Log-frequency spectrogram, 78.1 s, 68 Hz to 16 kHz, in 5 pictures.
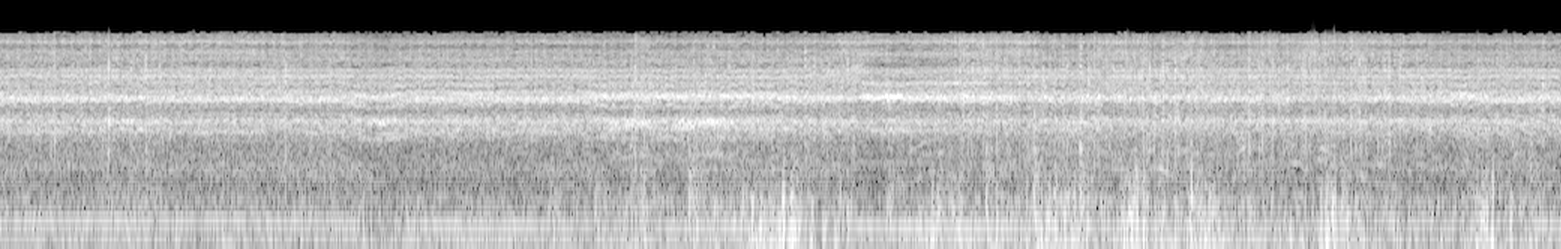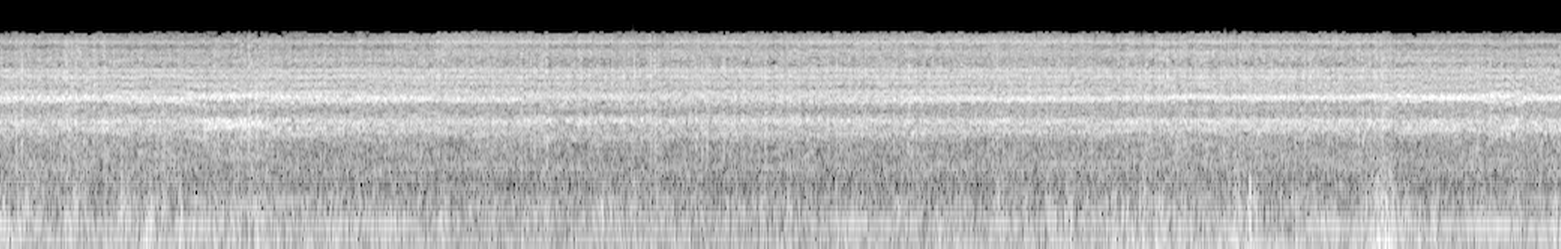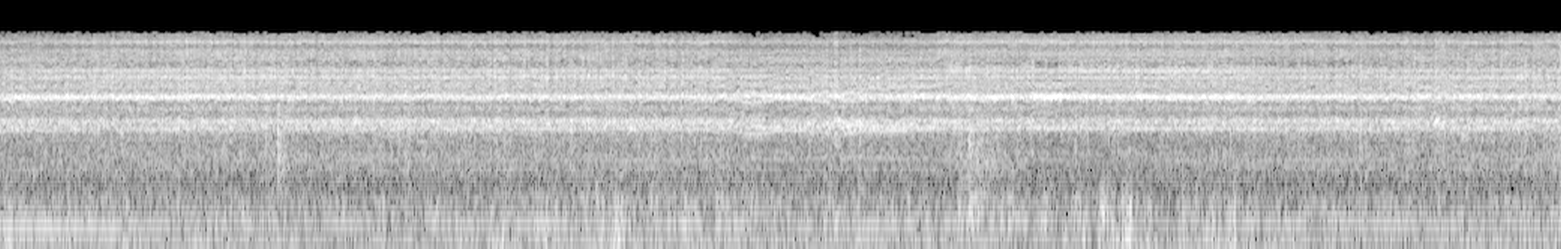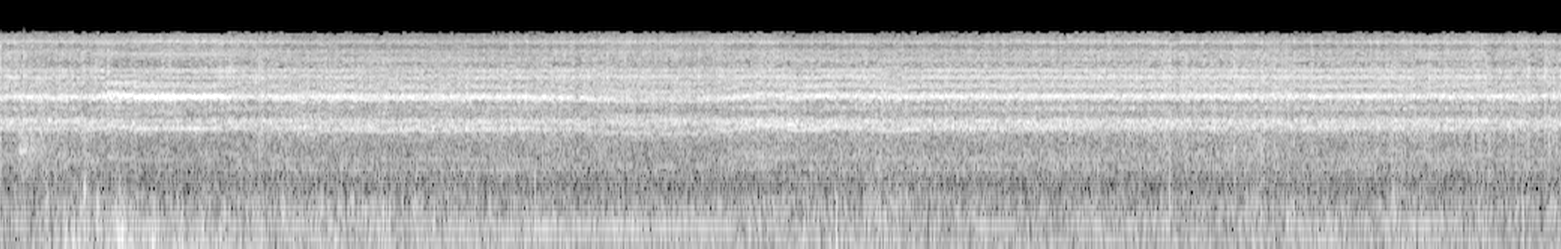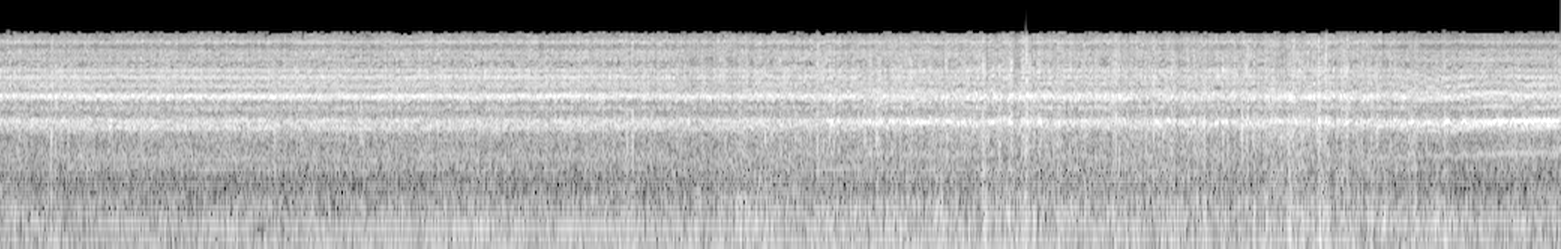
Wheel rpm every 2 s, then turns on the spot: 120, 110, 110, 110, 120, 120, 110, 120, 120, 110, 110, 110, 110, 120, 120, 120, 120, 120, 120, 120, 120, 120, 120, 130, 120, 120, 120, 120, 130, 130, 130, 130, 130, 130, 130, 130, 140, 130, 130.
none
